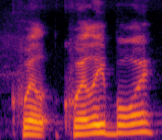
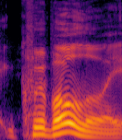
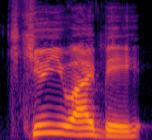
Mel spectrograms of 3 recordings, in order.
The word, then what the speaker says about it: Quiboloy: Quilly boy. Whenever I see his last name, I always think it says Quilly boy. Yeah, Quiboloy. It's Quiboloy.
